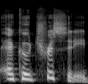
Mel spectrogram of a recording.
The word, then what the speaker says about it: Ecotricity: It's called Ecotricity. Did I pronounce that properly? – Yeah, Eco is fine. I say eco, but eco, tomato, tomato. We don't mind, do we? – Us Yanks with our flat vowels.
